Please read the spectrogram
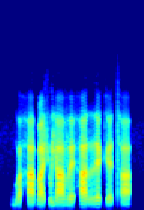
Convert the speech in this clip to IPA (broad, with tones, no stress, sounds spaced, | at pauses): ɡʷ a˨ h a˨ ɓ a˨ ʃ ʊ˨ j aː˨ v ɛ˨ h a˦˨ r ɛ˦ k ɛ˨ tʰ a˨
